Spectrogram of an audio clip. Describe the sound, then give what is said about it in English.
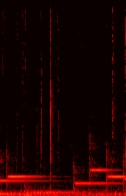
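Chimes ring in a slow, overlapping sequence, each clear metallic tone lingering as the next one sounds, steady, with no voices. “The sound of chimes fills the air.”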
